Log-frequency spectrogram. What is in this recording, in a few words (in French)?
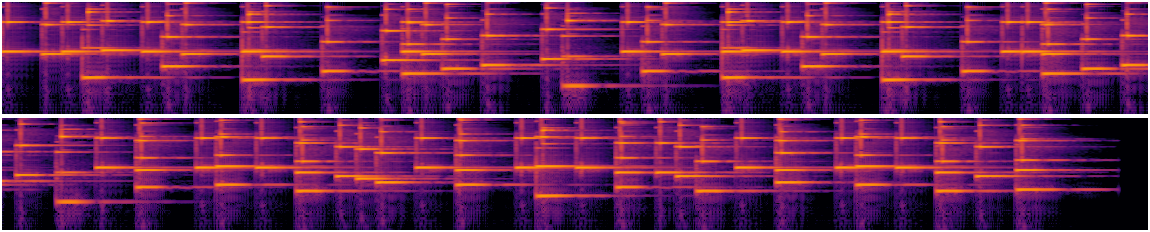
yunsheng boite a musique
